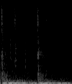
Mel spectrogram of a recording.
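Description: A command is typed into a Windows Command Prompt on a computer keyboard. A short run of quick, close keystroke clicks sounds over a low background hum.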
